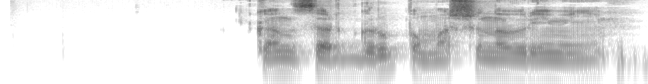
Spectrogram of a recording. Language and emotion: Russian, neutral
